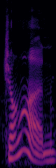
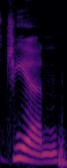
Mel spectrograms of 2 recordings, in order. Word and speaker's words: Gian: I think I've been pronouncing it as John, but I uh just learned it's Gian.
